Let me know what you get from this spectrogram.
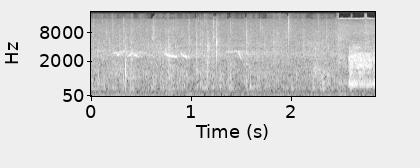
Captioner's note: birds chirping; rain trickling; coughing on baby monitor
